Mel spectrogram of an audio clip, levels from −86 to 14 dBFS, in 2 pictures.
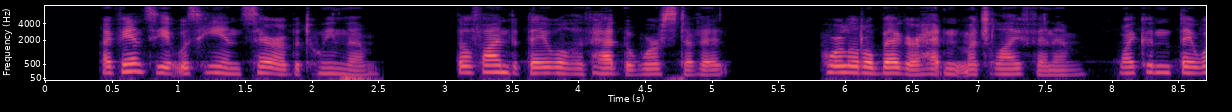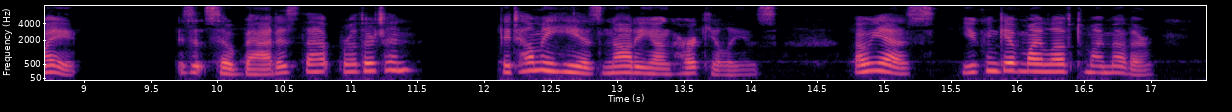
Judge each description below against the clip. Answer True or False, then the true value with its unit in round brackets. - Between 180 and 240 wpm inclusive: True (205 wpm)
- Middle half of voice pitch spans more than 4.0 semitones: True (5.2 semitones)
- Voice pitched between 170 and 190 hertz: False (200 Hz)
